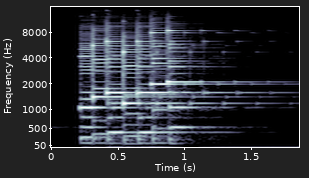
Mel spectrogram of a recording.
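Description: A bright metallic gong chime rings out alone, with a quick flurry of rapid strikes that blend into a shimmering tone and fade over about a second.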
